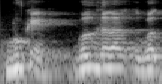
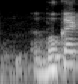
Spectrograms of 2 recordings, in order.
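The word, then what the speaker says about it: bouquet: फिर है बुके, इसको पढ़ा जाता है बुके, बुकेट नहीं पढ़ा जाता, टी साइलेंट होता है इसमें।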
